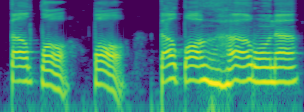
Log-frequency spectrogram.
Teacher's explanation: Huruf ta ni nak tebal dia kena naik pangkal lidah.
